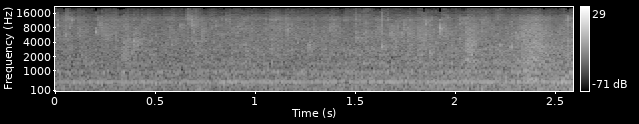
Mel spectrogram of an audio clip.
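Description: Water gushing steadily out of a car heater core being flushed, a continuous broadband hiss and splatter at moderate level with no pauses and no voices.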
